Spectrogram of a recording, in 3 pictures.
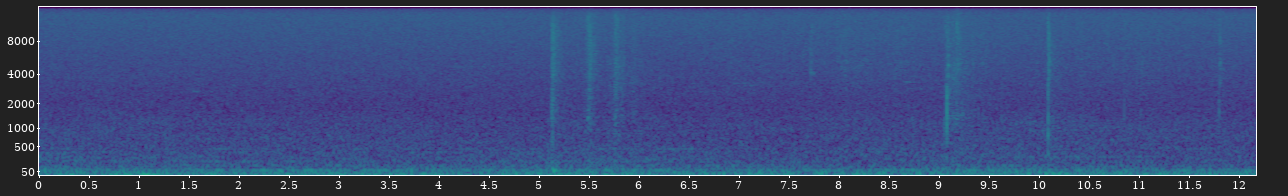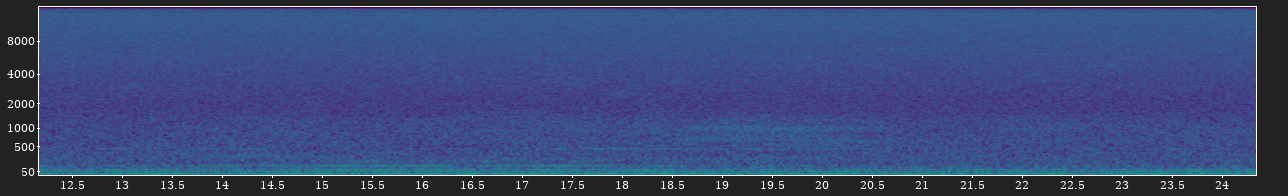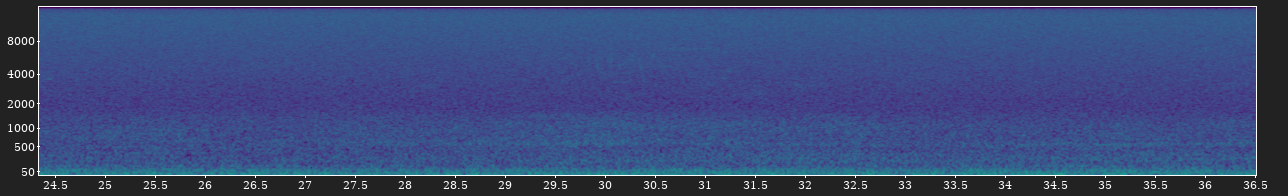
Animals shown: forest ambience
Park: Marsh-Billings-Rockefeller National Historical Park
